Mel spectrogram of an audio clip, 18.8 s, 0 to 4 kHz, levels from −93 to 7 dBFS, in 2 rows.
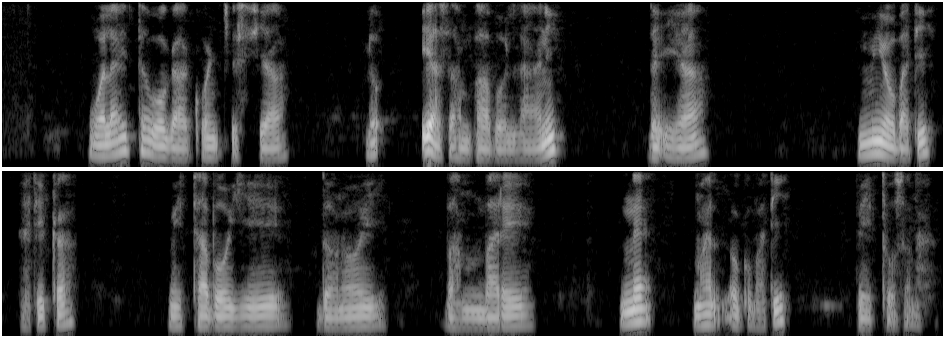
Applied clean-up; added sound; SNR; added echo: none; none; none; none.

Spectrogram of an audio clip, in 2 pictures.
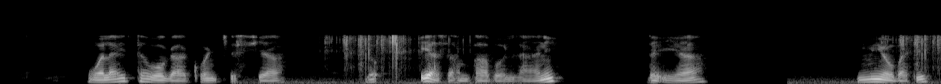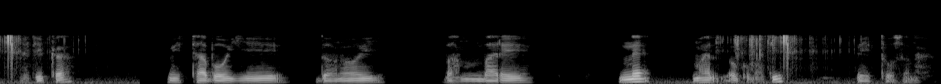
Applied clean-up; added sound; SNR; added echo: none; Keys jangling; 8 dB; none.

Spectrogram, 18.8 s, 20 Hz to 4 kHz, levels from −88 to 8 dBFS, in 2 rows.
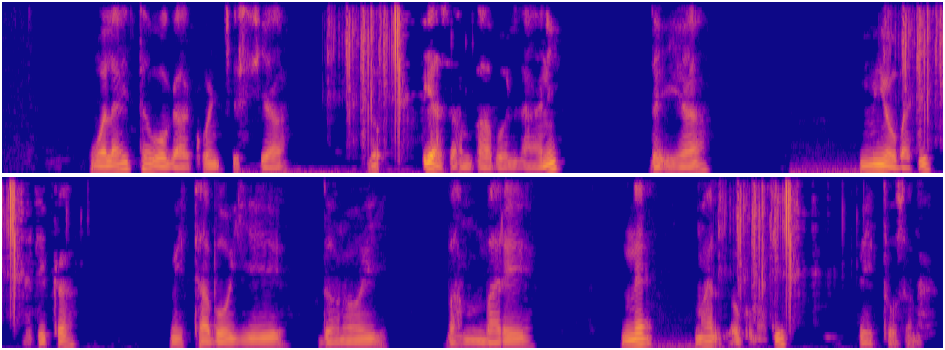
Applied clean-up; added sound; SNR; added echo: classical method Wiener filter.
